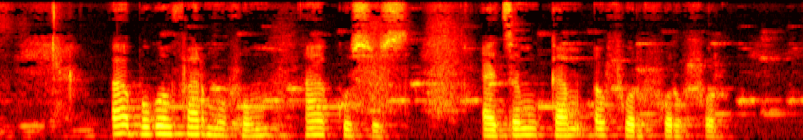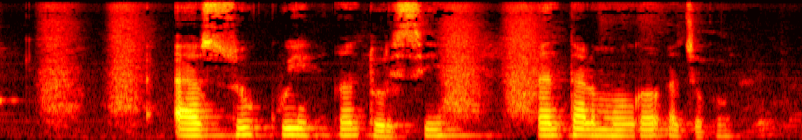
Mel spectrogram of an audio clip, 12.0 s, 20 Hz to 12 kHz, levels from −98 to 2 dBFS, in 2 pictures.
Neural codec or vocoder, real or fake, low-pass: none; real; 10.8 kHz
